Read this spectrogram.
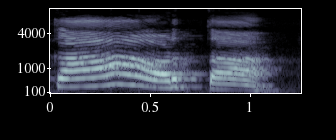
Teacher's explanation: का और ता को अल्प प्राण अघोष ध्वनि माना जाता है। इसकी व्याख्या देते हैं कि वायु को संस्कृत में प्राण कहते हैं।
